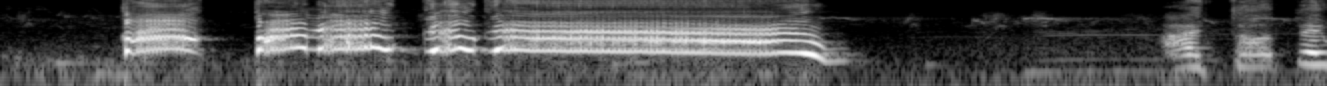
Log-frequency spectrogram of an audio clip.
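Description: A voice imitates a rooster crowing loudly: several sharp, clipped calls, then one long, sustained crow that falls off at the end, followed by quieter short calls.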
